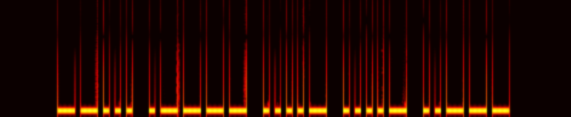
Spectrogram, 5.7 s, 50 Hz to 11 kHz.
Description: Morse code, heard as a keyed tone, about 21 wpm, 680 Hz. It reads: 71442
